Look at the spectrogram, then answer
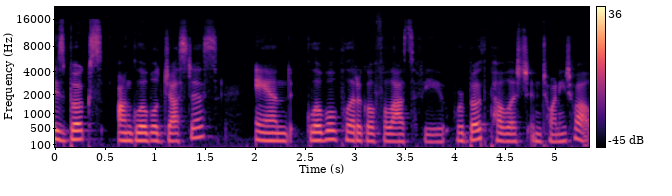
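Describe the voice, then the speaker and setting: A woman with a normal speaking voice talks at a fairly quick pace and medium pitch, her intonation fairly even, in a very clean recording with a silent background. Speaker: student interviewer. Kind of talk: interview questions. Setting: studio.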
